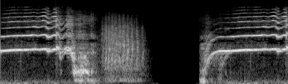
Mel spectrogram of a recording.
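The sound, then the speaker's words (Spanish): Horses neigh shrilly in a town plaza. A loud, wavering whinny falls away into a short silence, then a second high neigh starts and carries on to the end. No hoofbeats stand out. “Los caballos corren hacia las cuatro esquinas de la plaza y tiran, pero no rompen el cuerpo del indio.”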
